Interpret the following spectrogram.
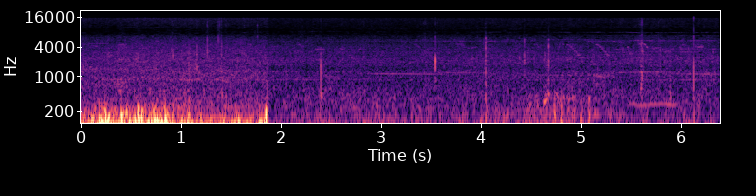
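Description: Low rumble of wind buffeting the microphone for about two seconds, cutting off suddenly, then a quiet outdoor background with a few faint clicks.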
